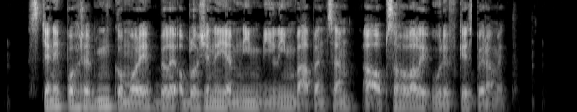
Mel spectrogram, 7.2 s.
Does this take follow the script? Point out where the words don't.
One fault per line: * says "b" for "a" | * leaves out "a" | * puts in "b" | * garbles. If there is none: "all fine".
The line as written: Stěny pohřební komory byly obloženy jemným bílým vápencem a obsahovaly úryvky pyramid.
all fine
